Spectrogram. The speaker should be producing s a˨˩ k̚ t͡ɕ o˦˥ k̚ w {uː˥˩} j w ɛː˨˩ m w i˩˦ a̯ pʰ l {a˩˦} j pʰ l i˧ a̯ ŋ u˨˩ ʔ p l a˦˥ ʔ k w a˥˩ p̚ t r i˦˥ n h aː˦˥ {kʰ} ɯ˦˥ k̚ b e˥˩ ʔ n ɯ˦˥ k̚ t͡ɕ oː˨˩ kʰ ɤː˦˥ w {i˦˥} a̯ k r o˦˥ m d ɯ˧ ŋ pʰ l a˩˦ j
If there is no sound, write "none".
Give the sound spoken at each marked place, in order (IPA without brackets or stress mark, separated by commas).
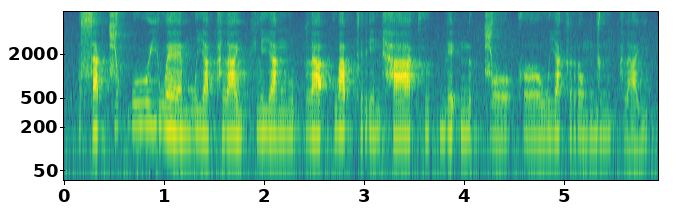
uː˥˩, a˩˦, kʰ, i˦˥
